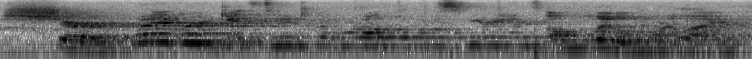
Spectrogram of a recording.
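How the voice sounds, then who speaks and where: A teenage girl acting a prickly, blunt, sardonic woman in a high school stage play, curt and dismissive. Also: very animated, fairly quick. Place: high school stage, audience camera far away. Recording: noisy echoey hall, recorded from far off.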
